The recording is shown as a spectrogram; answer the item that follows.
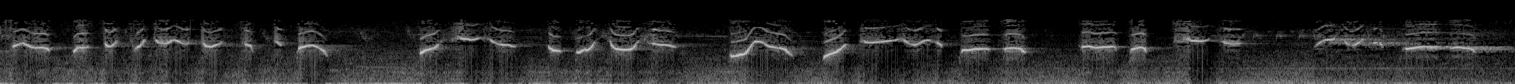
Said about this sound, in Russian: Вот образец языка свиста, который можно услышать в центре Анасиса на выставке «Боги и смертные Олимпа»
